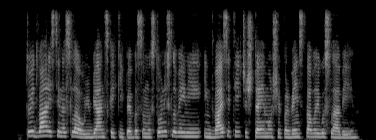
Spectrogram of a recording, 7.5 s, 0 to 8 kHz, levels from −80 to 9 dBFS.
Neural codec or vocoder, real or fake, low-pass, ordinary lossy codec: none; real; 7.2 kHz; none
